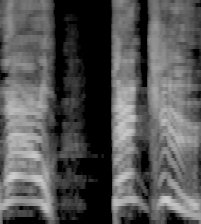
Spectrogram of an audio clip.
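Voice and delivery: grudging, resentful tone. Retelling a driver who could not drop his angry attitude; mock-grudging angry thanks. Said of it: "he couldn't change his attitude".

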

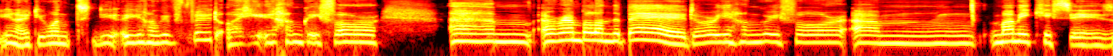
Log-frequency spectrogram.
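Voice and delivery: high, loud, bouncy playful voice.

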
